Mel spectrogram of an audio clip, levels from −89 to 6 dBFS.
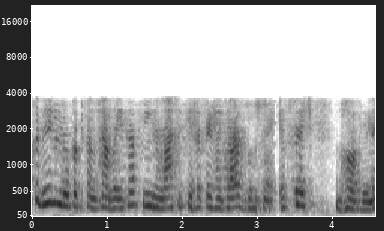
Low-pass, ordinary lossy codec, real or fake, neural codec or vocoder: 3.6 kHz; AAC, 16 kbps; fake; codec, 44.1 kHz, 1.7 kbps, Pupu-Codec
